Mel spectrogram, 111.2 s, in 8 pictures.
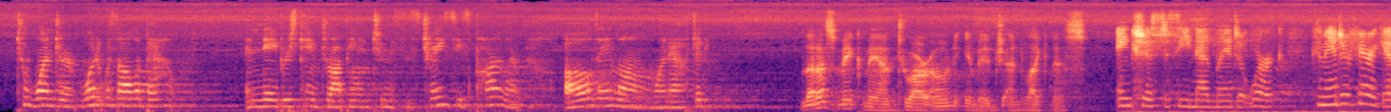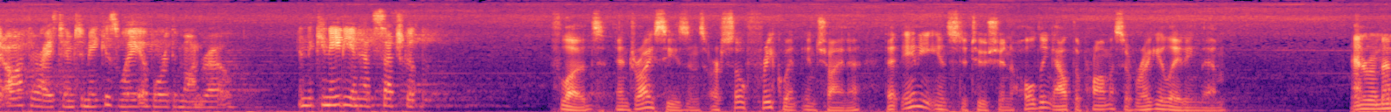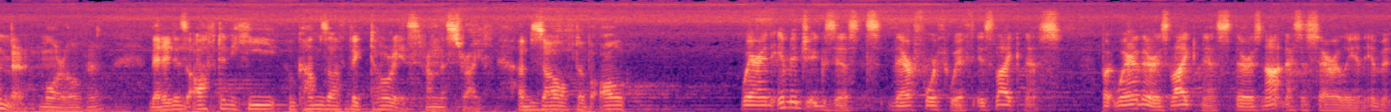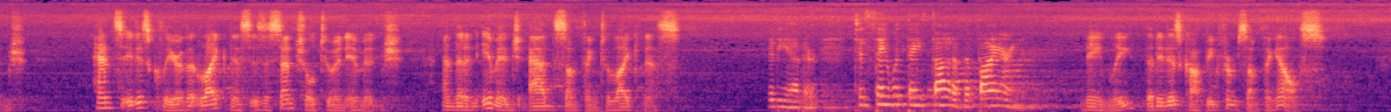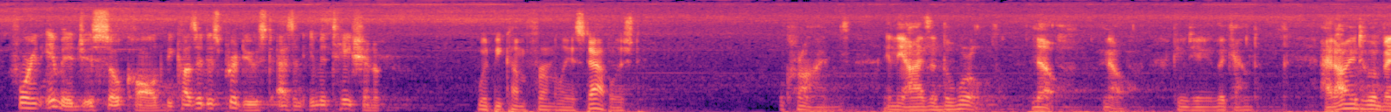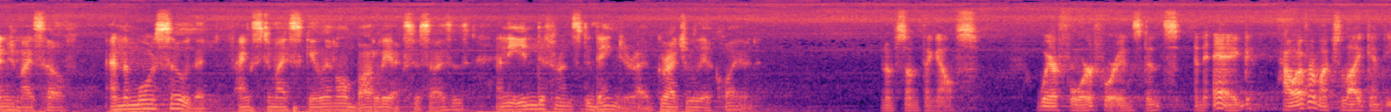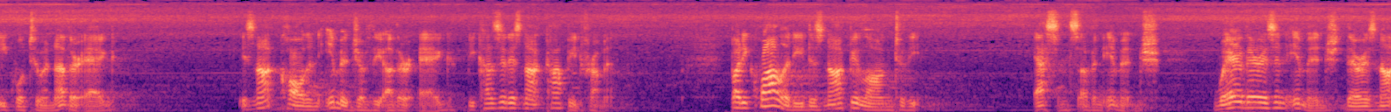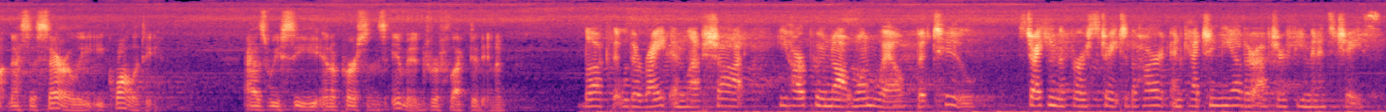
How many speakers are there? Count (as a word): five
